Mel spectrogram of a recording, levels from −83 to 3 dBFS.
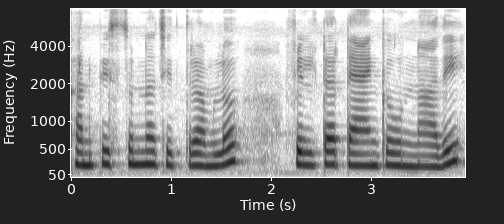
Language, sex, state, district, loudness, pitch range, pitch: Telugu, female, Telangana, Mahabubabad, -17 LUFS, 215-240 Hz, 225 Hz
